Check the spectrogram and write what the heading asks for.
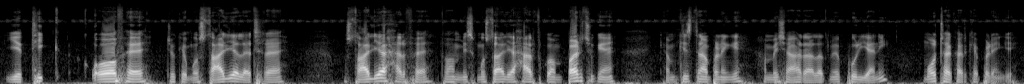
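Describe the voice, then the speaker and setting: A man with an Urdu accent teaching Quran pronunciation, drawing out syllables slowly and checking in with "theek hai" between them. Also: mid-range voice, steady tone, no room sound. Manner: drawn-out syllable demonstrations, repeats "ठीक है" often. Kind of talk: slow, patient tajweed lesson.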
